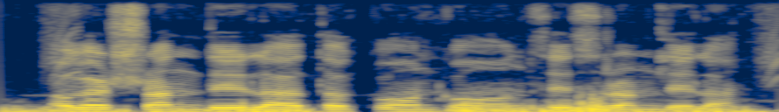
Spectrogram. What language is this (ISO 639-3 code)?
bho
